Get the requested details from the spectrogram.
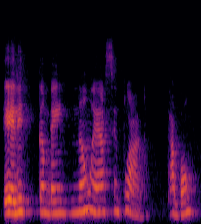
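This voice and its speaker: A Brazilian woman teaching a class, a little hoarse, patiently asking questions and answering them herself. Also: fairly high pitch, fairly even intonation, a little slow, darkish tone. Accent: Brazilian Portuguese. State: slightly hoarse, coughing. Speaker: Spanish teacher. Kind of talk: online class explaining exercises.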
